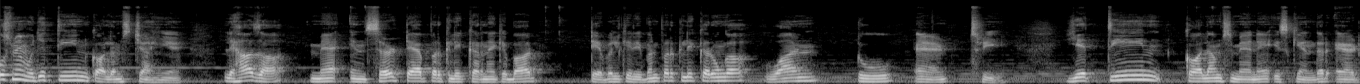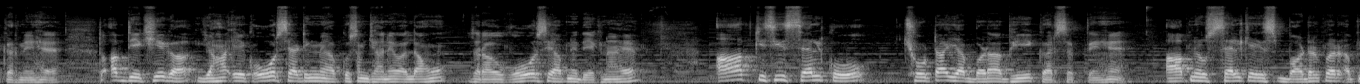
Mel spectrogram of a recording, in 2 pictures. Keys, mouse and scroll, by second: 4.0 Return, 4.2 click, 12.6 click, 14.7 ctrl+Tab, 14.9 ctrl+z, 22.1-25.1 drag.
